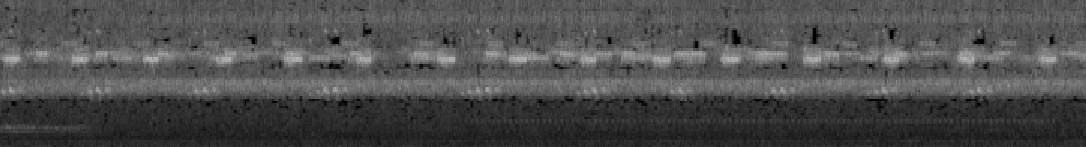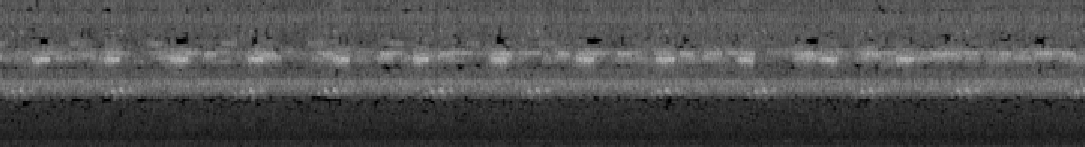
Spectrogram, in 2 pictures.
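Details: Crickets with other nocturnal sounds on a warm, humid Midwestern summer night: a dense chorus of high, bright pulsed chirps layered in several bands, pulsing about twice a second, with a low rumble beneath.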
